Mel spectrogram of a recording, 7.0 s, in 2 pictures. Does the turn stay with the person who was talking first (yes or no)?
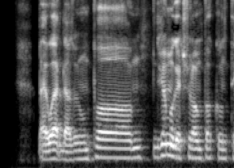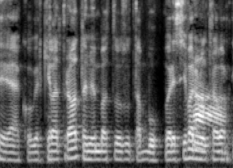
no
